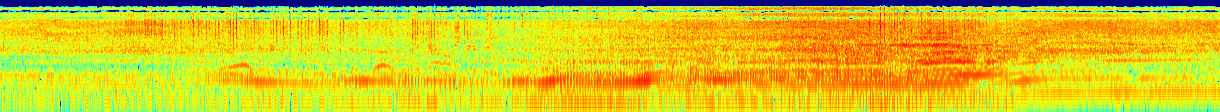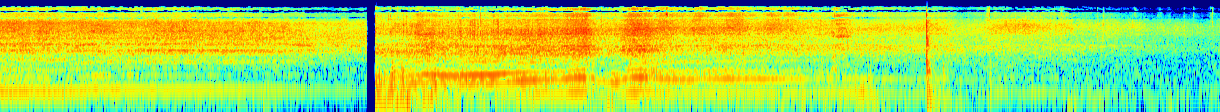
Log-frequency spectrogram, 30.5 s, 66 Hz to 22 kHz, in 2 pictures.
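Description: Snowmobile engine revving as it passes close by, its pitch rising and falling, loudest about 8 to 12 seconds in, then fading as it rides away. After a sudden break about 20 seconds in, the engine is heard again, revving and fading into the distance.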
